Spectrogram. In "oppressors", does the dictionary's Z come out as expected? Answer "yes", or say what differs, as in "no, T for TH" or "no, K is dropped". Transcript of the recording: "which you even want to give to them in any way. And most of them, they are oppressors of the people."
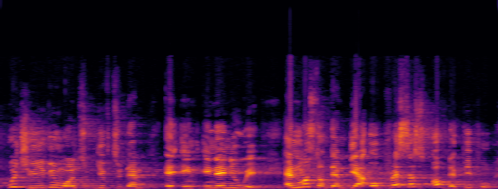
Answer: no, S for Z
